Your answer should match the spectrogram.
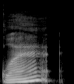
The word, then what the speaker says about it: quá: 18 đô la nhiều quá. Quá. Quá. Nhiều quá. 18 đô la nhiều quá. – The Vietnamese word too, as in too much, is pronounced with a rising tone.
